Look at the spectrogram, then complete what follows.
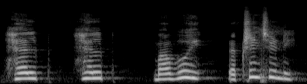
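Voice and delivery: understated scream for help; mild cry for help. A narrator's reading. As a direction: call out for rescue, held back. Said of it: "మళ్ళీ అరిచింది గట్టిగా".

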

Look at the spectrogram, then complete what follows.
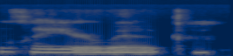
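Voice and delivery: dry, sarcastic "you're welcome". Retold or imitated. To the boyfriend who slammed the door, dry sarcasm. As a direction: mutter a mock thank-you, unimpressed. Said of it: "And I'm like".

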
